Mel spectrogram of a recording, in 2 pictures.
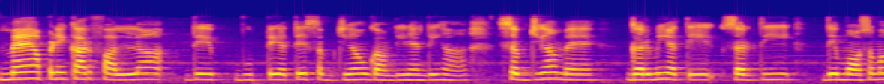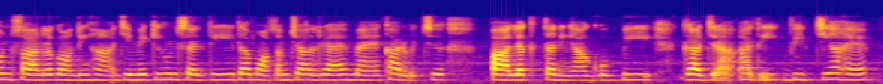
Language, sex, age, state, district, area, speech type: Punjabi, female, 18-30, Punjab, Shaheed Bhagat Singh Nagar, urban, spontaneous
